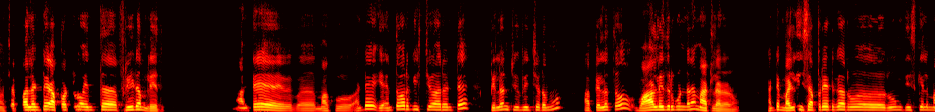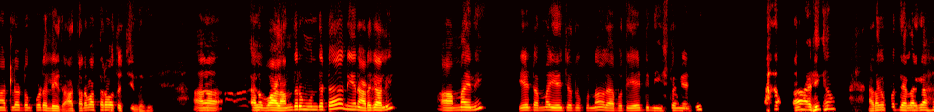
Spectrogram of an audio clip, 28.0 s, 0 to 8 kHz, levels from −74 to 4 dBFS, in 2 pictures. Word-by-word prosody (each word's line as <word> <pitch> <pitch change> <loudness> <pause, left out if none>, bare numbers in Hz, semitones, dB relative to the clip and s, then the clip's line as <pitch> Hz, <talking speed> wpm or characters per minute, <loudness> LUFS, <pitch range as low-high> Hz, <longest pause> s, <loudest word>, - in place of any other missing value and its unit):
చెప్పాలంటే 190 +6 +3
అప్పట్లో 190 +2 -2
ఇంత 190 +1 -13 0.3
ఫ్రీడమ్ 200 0 +3
లేదు. 125 -4 -3 1.2
అంటే 160 +5 -1 0.7
ఆహ్, 130 0 -6
మాకు 135 +1 -6 0.3
అంటే 160 +11 -1 0.3
ఎంతవరకు 230 +6 -1
ఇచ్చేవారంటే 205 +1 0 0.4
పిల్లని 205 +6 -1
చూపించడము, 185 - -4 0.5
ఆ - - -2
పిల్లతో 200 +7 0 0.3
వాళ్ళ 185 +5 +9
ఎదురుగుండానే 215 +2 -1
మాట్లాడడం. 125 -8 +1 0.5
అంటే 155 +8 -2
మళ్ళీ 175 +6 +3
సెపరేట్‌గా 200 +3 +2
రూ 195 - -1 0.5
రూమ్ 195 +2 -4
తీసుకెళ్ళి 185 +1 -5
మాట్లాడటం 175 +1 -4
కూడా 180 -2 -1
లేదు. 140 -6 0
ఆ - - 0
తర్వాత 180 +4 -2
తర్వాత 180 -1 0
వచ్చిందది. 115 -2 -12 0.7
ఆహ్, 165 -1 +2 0.8
వాళ్ళందరి 175 +6 +5
ముందట 210 +2 -2 0.3
నేనడగాలి. 175 - +3 0.8
ఆ - - +1
అమ్మాయిని, 185 - +1 0.7
ఏంటమ్మా 175 0 -3
ఏం 175 - 0
చదువుకున్నావు, 170 +2 -6
లేకపోతే 160 0 -4
ఏంటి 165 +1 -5
నీ 155 - -4
ఇష్టం 160 +1 -7
ఏంటి? 150 +9 -8 1.5
ఆహ్, 205 - +5
అడిగాము 225 +6 0 0.5
అడగకపోతే 180 +5 -4
ఎలాగా? 170 +2 +1
180 Hz, 105 wpm, -23 LUFS, 165-200 Hz, 1.5 s, వాళ్ళ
